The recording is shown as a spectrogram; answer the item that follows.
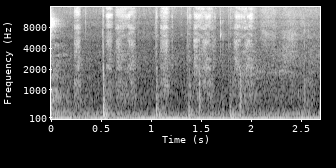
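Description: Pen or pencil scratching on paper while working out a fraction equation, short quiet strokes in a steady rhythm over low room hum.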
